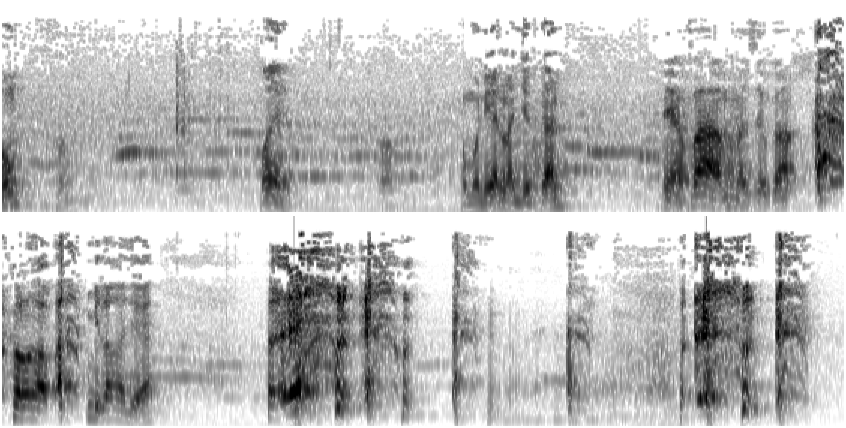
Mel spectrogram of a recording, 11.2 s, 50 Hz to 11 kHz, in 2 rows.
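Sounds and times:
speech: 0.0 - 0.6, 1.7 - 6.8, 7.4 - 9.2, 10.2 - 10.8
person coughing during an Islamic jurisprudence lesson: 5.5 - 6.2, 7.4 - 11.1.

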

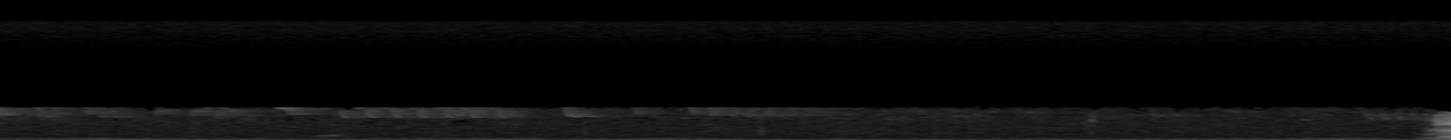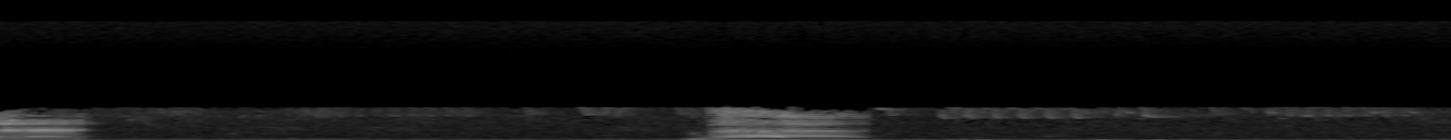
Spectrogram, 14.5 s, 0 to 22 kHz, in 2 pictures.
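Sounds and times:
Soay sheep bleating in a zoo in the Eifel region, Germany: 7.2 - 7.8, 10.7 - 11.7.

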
